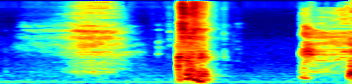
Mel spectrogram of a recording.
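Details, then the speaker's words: Soft hissing breath, then a short, partly held-in sneeze burst and another breathy burst, an adult woman's deliberately stifled sneeze provoked by sniffing pepper; stifled sneeze. "i just end up spitting all over myself if i try and stuff i hate the feeling of stifling though i like just letting it out"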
